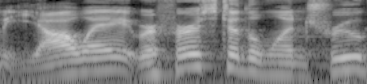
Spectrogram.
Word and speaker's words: Yahweh: You see, in the Bible, God is often referred to by his personal name written with the letters YHWH, often pronounced today as Yahweh.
